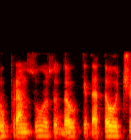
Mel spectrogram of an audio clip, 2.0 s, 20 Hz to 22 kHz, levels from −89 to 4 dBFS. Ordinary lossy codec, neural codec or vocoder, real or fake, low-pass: Opus, 16 kbps; none; real; 5.4 kHz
